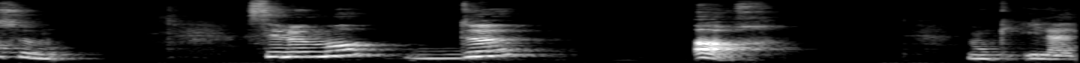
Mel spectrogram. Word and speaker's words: dehors: Et or, c'est là où on va trouver le H qu'on n'entend pas, d'accord?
